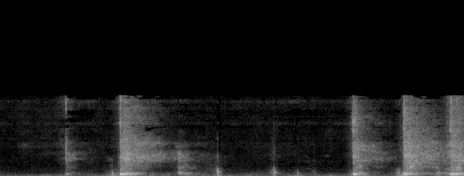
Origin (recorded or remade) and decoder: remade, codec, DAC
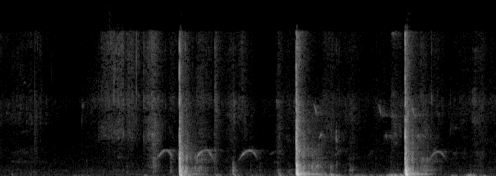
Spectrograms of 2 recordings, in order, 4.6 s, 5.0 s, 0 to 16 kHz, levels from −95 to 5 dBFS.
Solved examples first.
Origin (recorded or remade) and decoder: recorded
